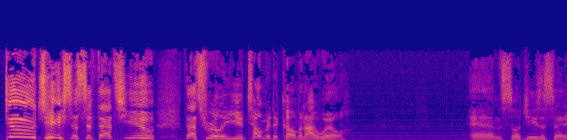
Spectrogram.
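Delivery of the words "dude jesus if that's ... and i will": high, excited dude-style outburst; acted impulsive excitement, easing as it goes; impetuous blurting. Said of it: "he spoke without thinking".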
